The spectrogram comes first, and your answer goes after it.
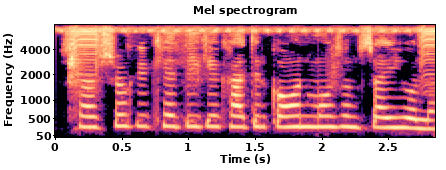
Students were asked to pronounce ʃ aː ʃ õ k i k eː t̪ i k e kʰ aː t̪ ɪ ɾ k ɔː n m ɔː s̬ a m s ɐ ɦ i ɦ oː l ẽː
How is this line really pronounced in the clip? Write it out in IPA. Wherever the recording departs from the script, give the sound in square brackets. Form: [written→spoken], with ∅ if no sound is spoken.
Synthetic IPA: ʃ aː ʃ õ k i [k→kʰ] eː t̪ i k e kʰ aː t̪ ɪ ɾ k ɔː n m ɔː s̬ [a→ə] m s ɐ ɦ i ɦ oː l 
